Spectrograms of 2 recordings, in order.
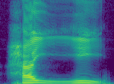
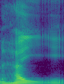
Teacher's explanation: ha lembut, jangan hayyi, jangan dibaca ha besar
